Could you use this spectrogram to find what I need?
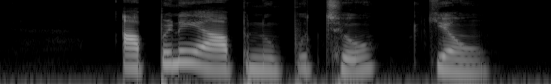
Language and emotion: Punjabi, neutral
